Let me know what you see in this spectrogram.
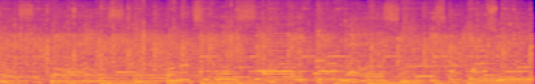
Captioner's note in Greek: χειροκρότημα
